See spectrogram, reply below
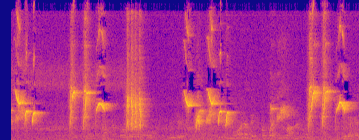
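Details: Lesser green leafbird (cocak ijo mini, Chloropsis cyanopogon) singing vigorously: bright, high whistled phrases with sharp downslurred notes and buzzy bursts, delivered in quick clusters separated by short pauses.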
